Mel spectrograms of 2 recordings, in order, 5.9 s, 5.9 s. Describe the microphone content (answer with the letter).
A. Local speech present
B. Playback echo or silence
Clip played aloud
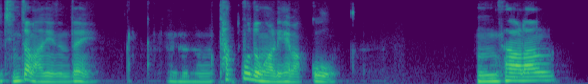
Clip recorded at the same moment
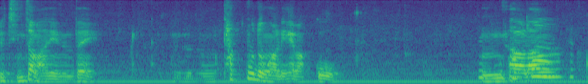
A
